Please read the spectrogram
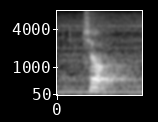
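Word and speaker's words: cho (저): la prononciation, la particule, le démonstratif, c'est cho. Mm. Cho. Et pour le lieu, ça devient chogi.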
